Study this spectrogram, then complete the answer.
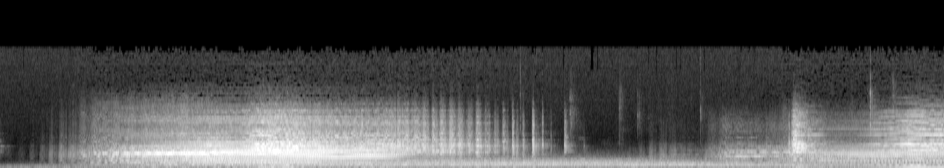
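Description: An electric bass plays a low line.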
